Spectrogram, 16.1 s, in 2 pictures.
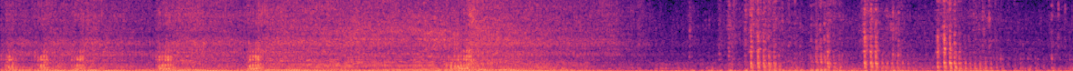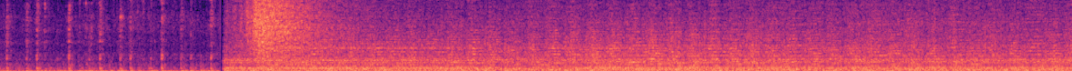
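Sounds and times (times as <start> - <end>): motorcycle engines revving and idling: 0.0 - 10.0, 10.6 - 16.0.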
